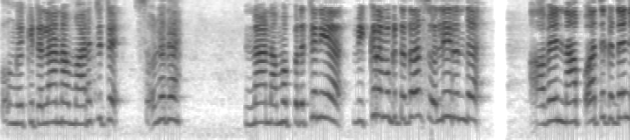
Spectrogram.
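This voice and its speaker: This is a secretive young village woman with a very high, bright voice and a Tirunelveli accent, as a woman plays her in an audio drama. She talks fast in broad dialect, keeping her plans to herself. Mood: confessing. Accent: Tirunelveli Tamil.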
